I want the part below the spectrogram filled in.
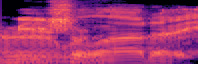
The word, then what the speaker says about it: Michelada: I can never pronounce that. The Michelina. – Michelada. – Whatever.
